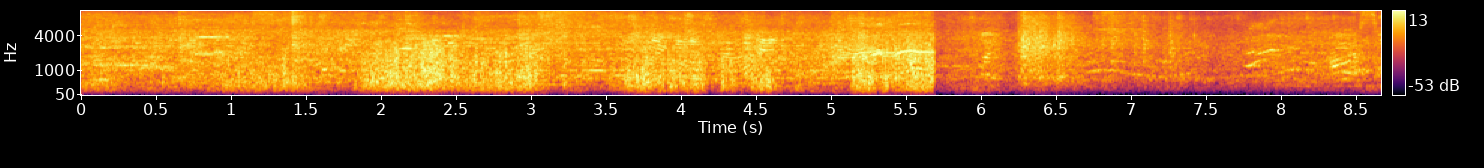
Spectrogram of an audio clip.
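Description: A roller coaster's cars running along the steel track with a loud, steady clattering rumble, which cuts off suddenly a little before six seconds in.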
